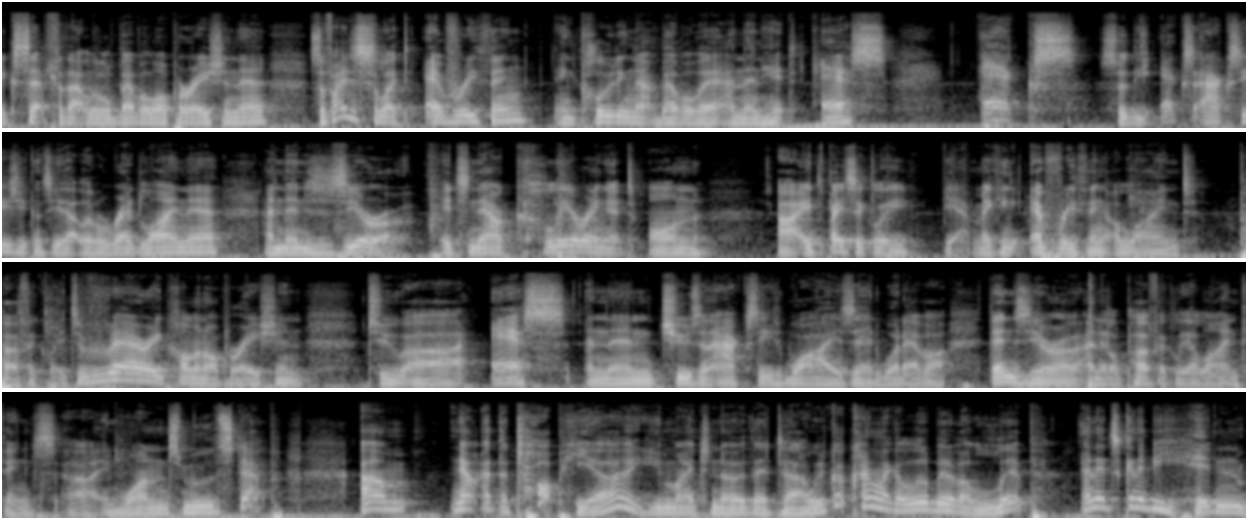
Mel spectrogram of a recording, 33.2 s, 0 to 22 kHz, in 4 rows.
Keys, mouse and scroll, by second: 0.2 shift+middle click, 0.6 b, 1.6-2.1 scroll up 4, 2.1-2.5 scroll down 2, 2.6 shift+middle click, 2.8-3.6 scroll up 8, 4.0-4.4 scroll down 2, 4.4 shift+middle click, 5.7 s, 15.7 KP_1, 16.8 KP_3, 17.3 scroll down 3, 17.6 shift+middle click, 17.7-18.9 scroll up 8, 18.3 middle click, 18.9 middle click, 19.2-20.6 scroll down 1, 20.6-21.3 scroll down 3, 25.0 KP_3, 25.6 Tab, 25.8-26.8 scroll up 3, 26.1 middle click, 26.4 Tab, 26.8 scroll down 1, 27.1 middle click, 27.3-27.7 scroll down 3, 27.7 shift+middle click, 28.3 middle click, 28.7-29.1 scroll up 3, 29.1 Tab, 29.1 middle click, 29.5 shift+middle click, 29.8 middle click, 31.5 scroll down 1.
